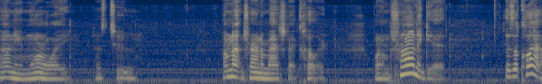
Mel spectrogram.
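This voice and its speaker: This speaker has a Southern US accent. She is a woman talking at a moderate speed. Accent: country southern. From US South. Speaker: amateur painter, tutorial vlogger. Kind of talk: casual painting tutorial.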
